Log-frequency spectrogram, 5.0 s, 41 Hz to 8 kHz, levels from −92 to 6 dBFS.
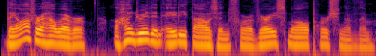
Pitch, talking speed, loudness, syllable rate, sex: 130 Hz, 180 wpm, -16 LUFS, 5.1 syllables/s, male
